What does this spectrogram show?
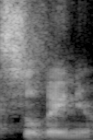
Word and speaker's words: Sylvania: social media platforms at Sylvania Harrod. You can see it spelled like it is in the bottom of this video. If you're listening to it, it's just Pennsylvania without the pen, Harrod like Harrods of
